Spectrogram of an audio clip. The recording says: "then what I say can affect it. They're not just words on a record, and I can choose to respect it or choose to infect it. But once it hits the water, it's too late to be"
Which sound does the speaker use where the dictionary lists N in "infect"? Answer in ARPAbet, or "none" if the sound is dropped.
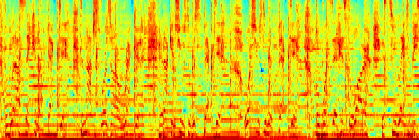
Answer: none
